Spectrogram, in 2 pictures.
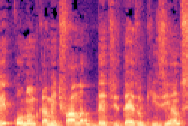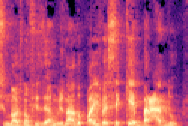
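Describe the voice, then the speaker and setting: Very wide pitch swings mark this man's speech, delivered in a bright, sharp tone. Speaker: army officer. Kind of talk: political monologue.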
